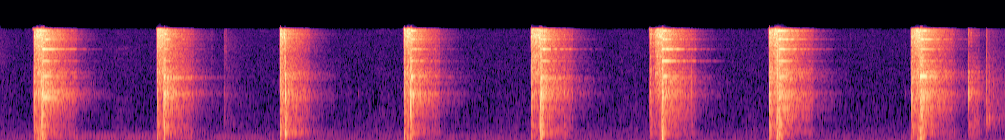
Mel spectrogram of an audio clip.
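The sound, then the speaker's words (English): Eight bright metallic clinks from an épée, each a blade slide (glissé) ending in a sharp hit on the bell guard, spaced about two seconds apart with short ringing decays, clear with no talking. “These will be glissé and hitting the bell guard on an épée.”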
